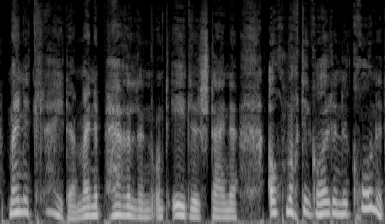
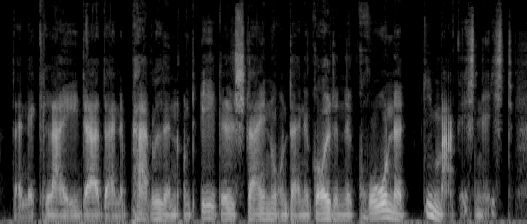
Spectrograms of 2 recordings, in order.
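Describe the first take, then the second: First: High-pitched princess, offering everything; fairy-tale princess, eagerly bidding high. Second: Low frog voice, turning down the offer; talking frog, pitched low and unimpressed; dismissive frog. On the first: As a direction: list your treasures high and pleading. Princess eagerly offers her treasures. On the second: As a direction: repeat the treasures low, then refuse. Frog refuses her treasures. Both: Acted.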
